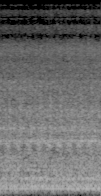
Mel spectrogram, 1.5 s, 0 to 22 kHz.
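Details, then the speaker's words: High-mileage, well-maintained early 1999 Ford 7.3 Powerstroke diesel just after a cold start: steady idle with an even rumble and no skipping, misses or irregular knocks; healthy idle. "Sounds healthy. Sounds happy."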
